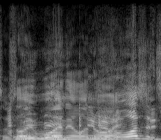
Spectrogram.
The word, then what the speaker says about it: Illinois: The S is silent. It's a silent S. There's only one Illinois.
